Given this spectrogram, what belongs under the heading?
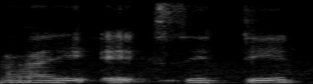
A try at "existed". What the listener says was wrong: can you say this again with a longer s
